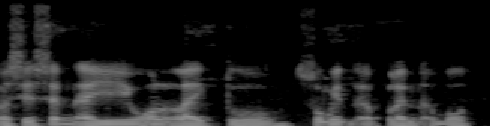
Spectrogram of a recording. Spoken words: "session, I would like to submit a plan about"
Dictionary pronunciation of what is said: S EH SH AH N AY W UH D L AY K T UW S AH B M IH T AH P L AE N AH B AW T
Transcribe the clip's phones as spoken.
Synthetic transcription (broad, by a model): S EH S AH N AY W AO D L AY K T UW S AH M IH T AH P L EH N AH B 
